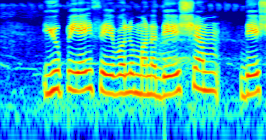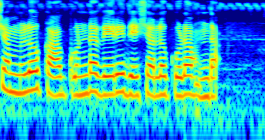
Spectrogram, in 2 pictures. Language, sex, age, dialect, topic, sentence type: Telugu, female, 18-24, Southern, banking, question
